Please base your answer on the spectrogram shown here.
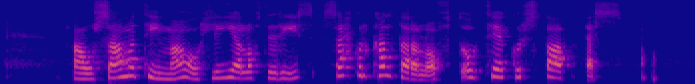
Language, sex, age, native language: Icelandic, female, 30-39, Icelandic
